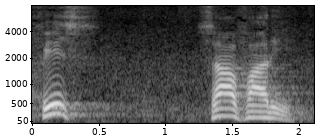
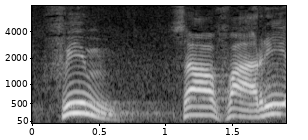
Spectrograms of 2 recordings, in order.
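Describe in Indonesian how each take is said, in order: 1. Kata sebelum safari diakhiri bunyi s. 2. Kata sebelum safari diakhiri bunyi m. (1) "asalnya fis safari" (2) "lamnya al itu bisa diganti mim menjadi am"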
